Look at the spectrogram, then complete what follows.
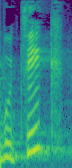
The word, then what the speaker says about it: boutique: y boutique wood chic se fijan en boutique la u es moda y la moda boutique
